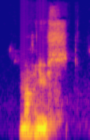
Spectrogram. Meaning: a male given name of Latin origin
- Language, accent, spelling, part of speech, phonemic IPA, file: French, France, Marius, proper noun, /ma.ʁjys/, LL-Q150 (fra)-Marius.wav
